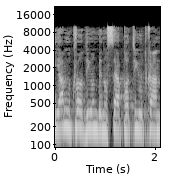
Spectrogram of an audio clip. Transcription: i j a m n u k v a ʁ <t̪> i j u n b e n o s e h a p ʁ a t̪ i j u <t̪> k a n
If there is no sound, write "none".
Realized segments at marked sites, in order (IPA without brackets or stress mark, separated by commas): d̪, t̪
